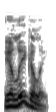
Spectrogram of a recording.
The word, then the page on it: illegally: British English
